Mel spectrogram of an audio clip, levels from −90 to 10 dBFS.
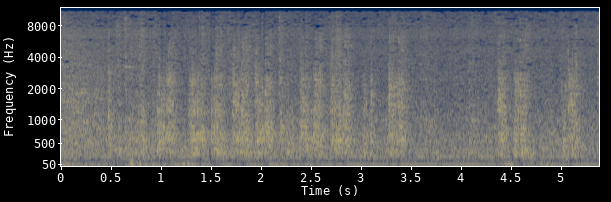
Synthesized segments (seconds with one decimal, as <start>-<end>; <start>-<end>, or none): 4.3-4.9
